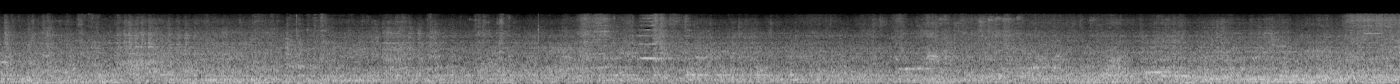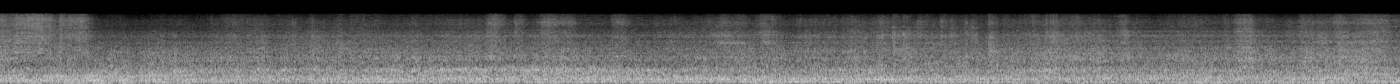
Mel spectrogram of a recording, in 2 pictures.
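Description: Container freight train's wagons rolling past at close range: a steady rumble of wheels on rail, with clacking over the rail joints and a few brief wheel squeals.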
